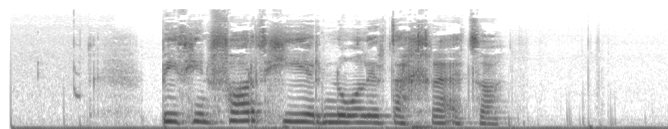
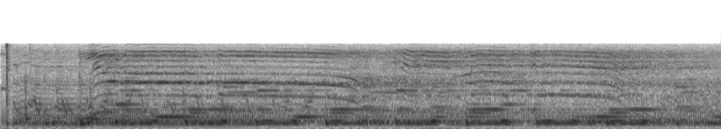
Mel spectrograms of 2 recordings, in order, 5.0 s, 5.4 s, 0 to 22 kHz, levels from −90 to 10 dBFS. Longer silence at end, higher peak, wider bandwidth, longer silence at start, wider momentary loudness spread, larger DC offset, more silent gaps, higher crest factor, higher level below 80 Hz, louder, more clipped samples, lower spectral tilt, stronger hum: about the same, 0 s vs 0 s; second, -8 dBFS vs 0 dBFS; first, 16 kHz vs 5.4 kHz; about the same, 0.1 s vs 0 s; first, 23 LU vs 5 LU; second, under 0.1% vs 0.4%; neither; first, 20 dB vs 14 dB; first, -38 dBFS vs -52 dBFS; second, -24 LUFS vs -14 LUFS; neither; second, -2.5 dB/octave vs -6.5 dB/octave; neither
